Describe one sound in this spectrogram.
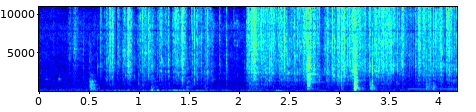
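Paper crinkles and rustles in someone's hands.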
